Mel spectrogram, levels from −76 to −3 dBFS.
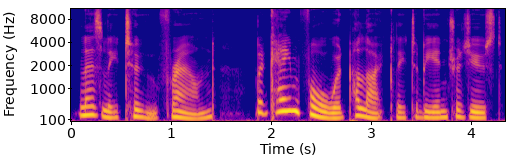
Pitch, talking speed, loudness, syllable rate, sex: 195 Hz, 140 wpm, -16 LUFS, 5.0 syllables/s, female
